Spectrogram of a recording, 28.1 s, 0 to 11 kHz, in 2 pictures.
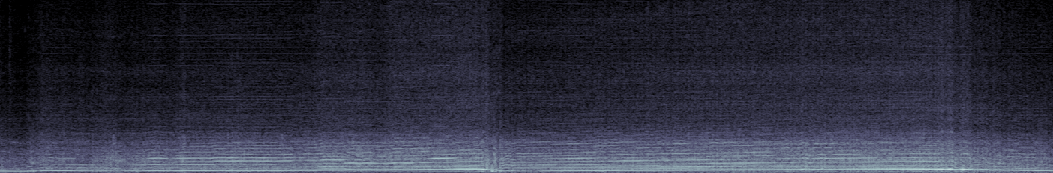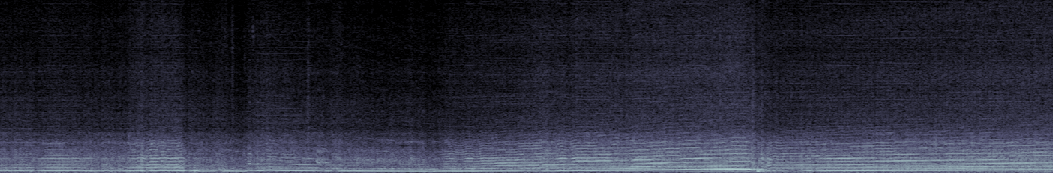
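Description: Rotrex-supercharged Toyota 4A-GZE 1.6-litre four-cylinder engine of an MR2 AW11, heard from inside the cabin at race pace. Its pitch climbs steadily under full throttle and drops sharply when the throttle is closed for braking, about six, twelve and twenty-four seconds in.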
